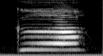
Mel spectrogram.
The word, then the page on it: ge: 1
